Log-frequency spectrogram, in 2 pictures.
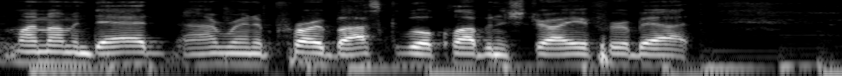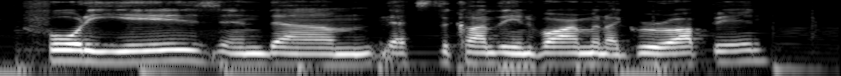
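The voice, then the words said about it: Australian accent. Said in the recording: “You guys hear the tone. You hear the accent. ... I'm from Australia. I grew up in Australia.”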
